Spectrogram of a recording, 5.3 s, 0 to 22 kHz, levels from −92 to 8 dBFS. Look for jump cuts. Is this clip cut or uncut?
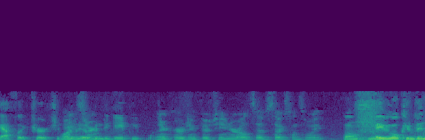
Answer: cut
